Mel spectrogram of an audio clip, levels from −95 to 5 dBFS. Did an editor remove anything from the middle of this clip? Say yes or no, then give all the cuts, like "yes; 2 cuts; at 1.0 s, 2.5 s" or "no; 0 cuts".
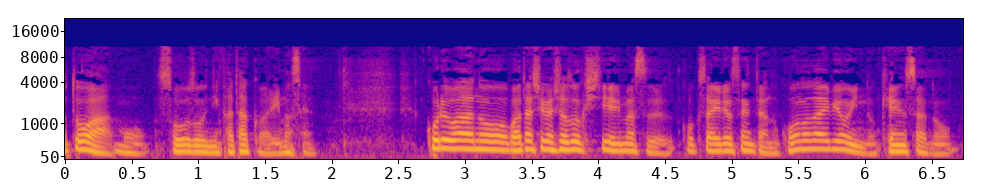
yes; 1 cut; at 2.5 s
